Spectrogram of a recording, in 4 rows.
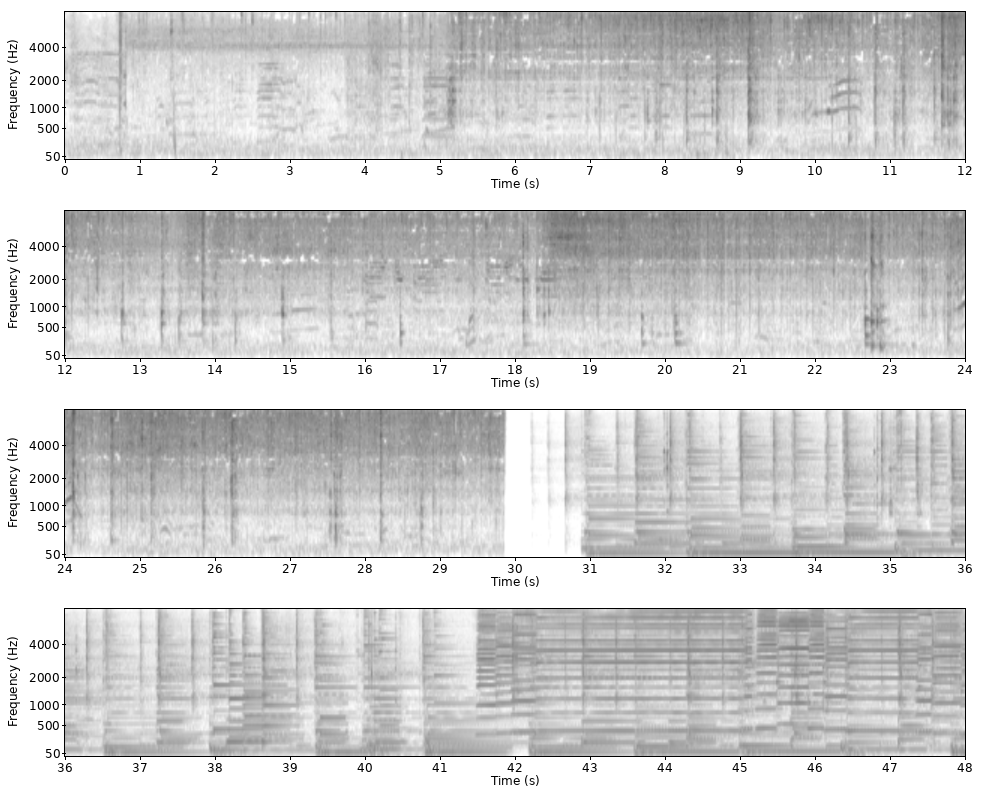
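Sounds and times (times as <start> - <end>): food sizzling in oil: 0.8 - 29.9
wooden spatula stirring in pan: 3.3 - 29.8.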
